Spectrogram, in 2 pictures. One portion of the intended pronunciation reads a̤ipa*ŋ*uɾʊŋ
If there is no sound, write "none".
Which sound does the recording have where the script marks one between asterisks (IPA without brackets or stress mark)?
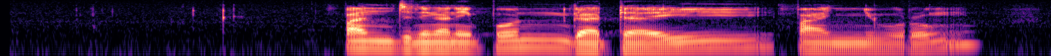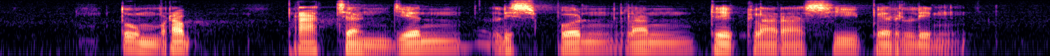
ɲ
